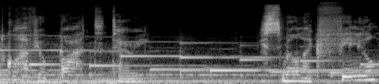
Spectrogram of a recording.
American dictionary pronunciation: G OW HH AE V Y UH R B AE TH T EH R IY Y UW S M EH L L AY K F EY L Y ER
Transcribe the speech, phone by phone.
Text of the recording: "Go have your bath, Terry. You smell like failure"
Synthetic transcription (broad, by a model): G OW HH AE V Y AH R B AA T T EH R IY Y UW S M EH L L AY K F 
